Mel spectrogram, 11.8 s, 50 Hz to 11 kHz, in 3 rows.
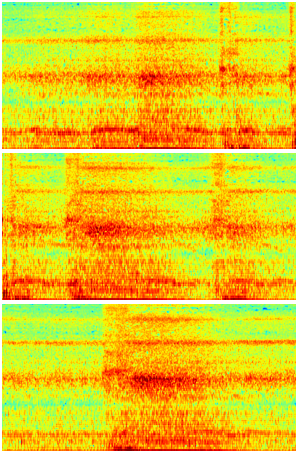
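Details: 1.2 8v Fiat Punto petrol engine idling unevenly with irregular stumbles and jolts; misfire on cylinder 2 at idle.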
